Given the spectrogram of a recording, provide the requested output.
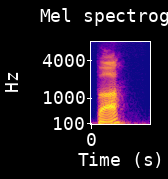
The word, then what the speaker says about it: pho: Um, pho. I love pho. – What's um, faux? People call it faux. Oh, but it's actually pronounced fa.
